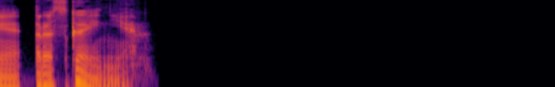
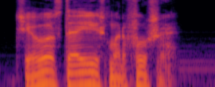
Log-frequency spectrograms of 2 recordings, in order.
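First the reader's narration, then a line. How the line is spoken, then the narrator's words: Tired, slightly worried. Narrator (Russian): спросил он, голос звучал устало, но в нем проскользнула нотка беспокойства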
